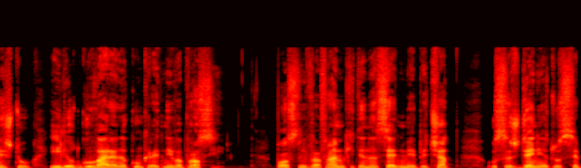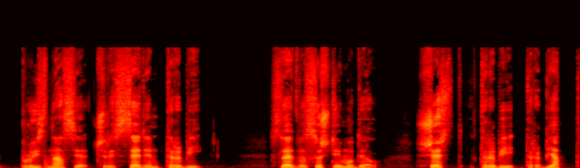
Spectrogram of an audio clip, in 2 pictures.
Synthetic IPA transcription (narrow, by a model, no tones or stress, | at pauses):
ɛʃt̪oiliod̪ɡovaɾʲənɐkoŋkɾɛt̪nivɐpɾɔsi̥ | pɔslɛvɐfɾamkʲit̪ɛnɐsɛd̪mijəpɛt͡ʃat̪osɐʒd̪ɛniɛt̪osɛpɾoiznasʲjə̰t͡ʃɾɛsːɛd̪ɛmt̪ɾəbḭ | slɛd̪vɐsɤʃt̪ijəmod̪ɛ̰lˠ | ʃɛst̪ːɾəbit̪ɾə̰bjat̪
